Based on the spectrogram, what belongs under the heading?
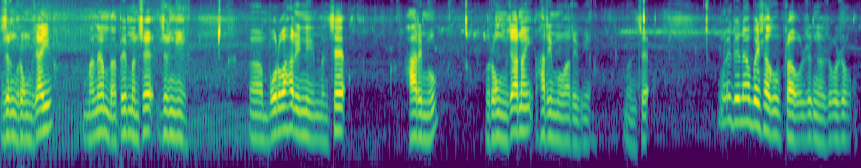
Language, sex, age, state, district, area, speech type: Bodo, male, 30-45, Assam, Chirang, rural, spontaneous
